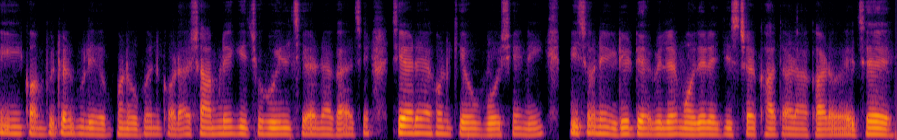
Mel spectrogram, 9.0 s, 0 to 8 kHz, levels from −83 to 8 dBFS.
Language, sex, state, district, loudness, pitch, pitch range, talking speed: Bengali, male, Odisha, Malkangiri, -21 LUFS, 130 Hz, 125-140 Hz, 185 wpm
